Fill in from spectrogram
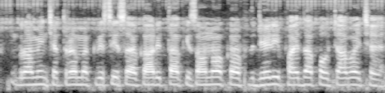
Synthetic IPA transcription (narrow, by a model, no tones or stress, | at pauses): ɡɾaminkʰet̪ɾəmekɾisisəɦkaɾit̪akisaːnokepʰt̪ɖʱeɾipʰaːjd̪apəɦũt͡ʃabɛt͡ʃʰɛ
